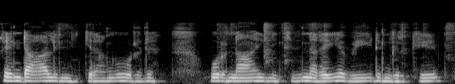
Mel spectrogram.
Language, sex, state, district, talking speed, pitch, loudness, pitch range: Tamil, female, Tamil Nadu, Nilgiris, 130 wpm, 155 Hz, -18 LUFS, 150-160 Hz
